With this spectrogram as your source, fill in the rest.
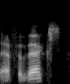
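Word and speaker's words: f(x): It's pronounced f of x, but we're not worried about that this semester.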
